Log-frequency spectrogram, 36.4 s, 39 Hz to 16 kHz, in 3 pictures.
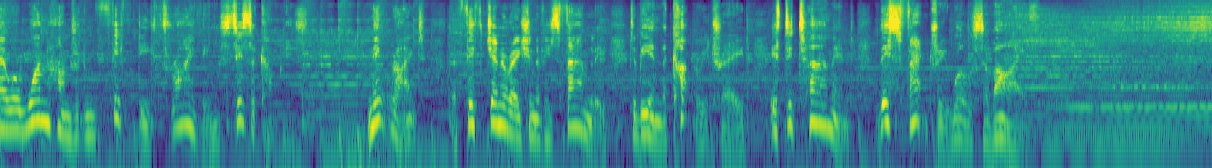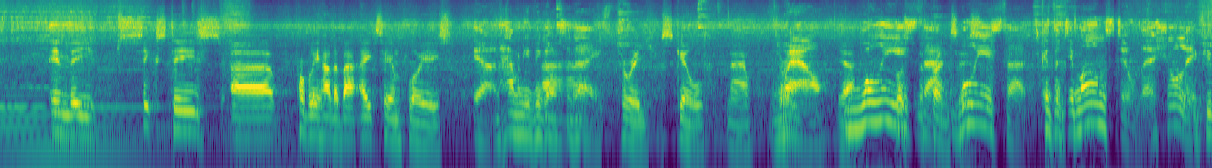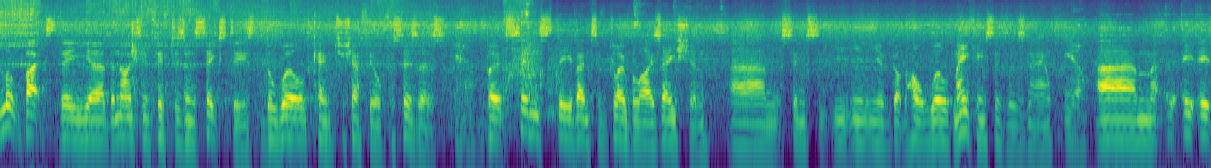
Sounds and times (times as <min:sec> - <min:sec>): Speech: 0:00.0 - 0:03.1, 0:03.7 - 0:10.4, 0:12.6 - 0:36.3
Music: 0:00.0 - 0:33.0.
